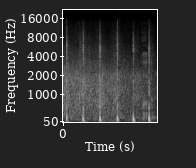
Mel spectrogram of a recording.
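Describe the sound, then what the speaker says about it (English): Six evenly spaced claps ring out, each sharp and broadband with a low thump, spaced about a quarter second apart, sounding like a single person clapping in slow rhythm rather than a full crowd. "A big round of applause for your president and your government."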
